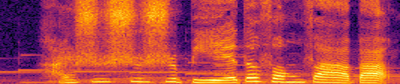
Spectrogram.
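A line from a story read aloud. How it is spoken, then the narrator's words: Long sigh. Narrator (Chinese): 米拉长长的叹了一口气，说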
